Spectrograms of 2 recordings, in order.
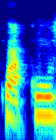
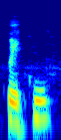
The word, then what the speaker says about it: Kwaku: So it's Kwaku. like you're pronouncing like A and E joined together. So Kwaku. Oh, Kwaku. Kwaku. Yeah. Brilliant. Mhm. It is important to know to respect people's names and the pronunciations. Yeah, So sure. yeah, and I did, I made sure that it was not Kweku because people make that mistake.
